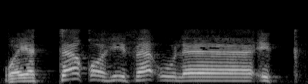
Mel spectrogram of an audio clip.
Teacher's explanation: سكننا القاف وأتينا للضمير بكسرة واحدة · Term: القصر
